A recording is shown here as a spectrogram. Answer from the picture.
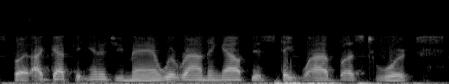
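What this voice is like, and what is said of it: Hoarse, strained voice. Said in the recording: “I'm just losing my voice.”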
